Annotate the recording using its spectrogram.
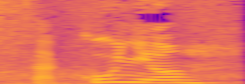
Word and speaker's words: TakUnio: Czyli on jest Tak i duże Unio razem pisane. Czyta się Tak Unio.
